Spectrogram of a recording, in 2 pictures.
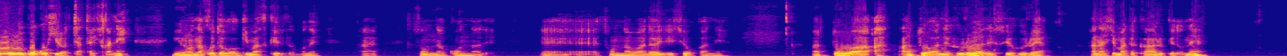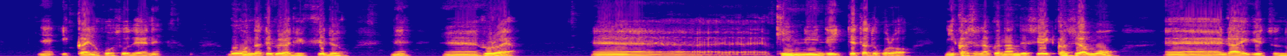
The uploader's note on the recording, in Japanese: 音質低め音割れありモノラルカセットテープくらい？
